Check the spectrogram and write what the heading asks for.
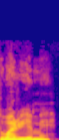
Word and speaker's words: Wariyeme: So it's an Embu name accent. And then it has a cap, so the accent. Mm. Yeah, so it's Wariyeme.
